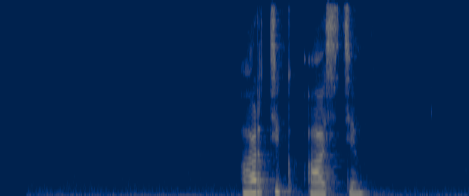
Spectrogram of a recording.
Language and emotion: Russian, neutral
